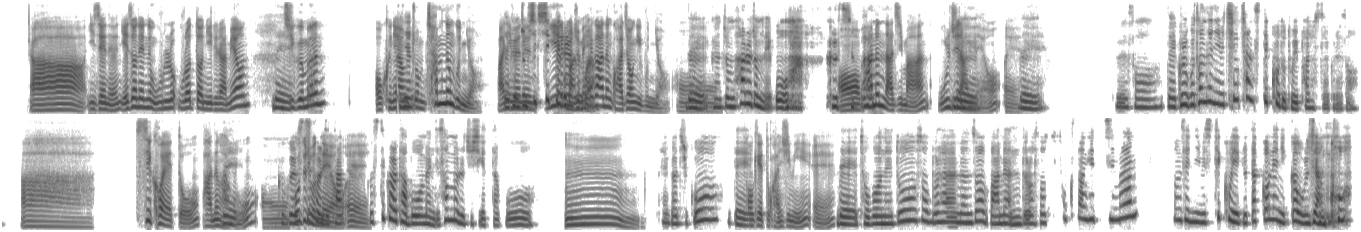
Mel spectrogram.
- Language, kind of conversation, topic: Korean, podcast, 자녀가 실패했을 때 부모는 어떻게 반응해야 할까요?
- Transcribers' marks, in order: laugh; laughing while speaking: "그렇지만"; laughing while speaking: "울지 않고"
